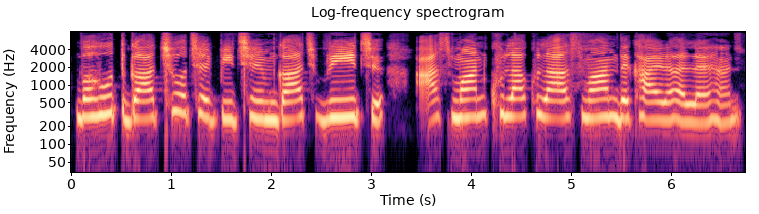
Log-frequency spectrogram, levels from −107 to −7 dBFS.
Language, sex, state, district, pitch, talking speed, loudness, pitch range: Maithili, female, Bihar, Samastipur, 280 Hz, 115 wpm, -15 LUFS, 260-295 Hz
